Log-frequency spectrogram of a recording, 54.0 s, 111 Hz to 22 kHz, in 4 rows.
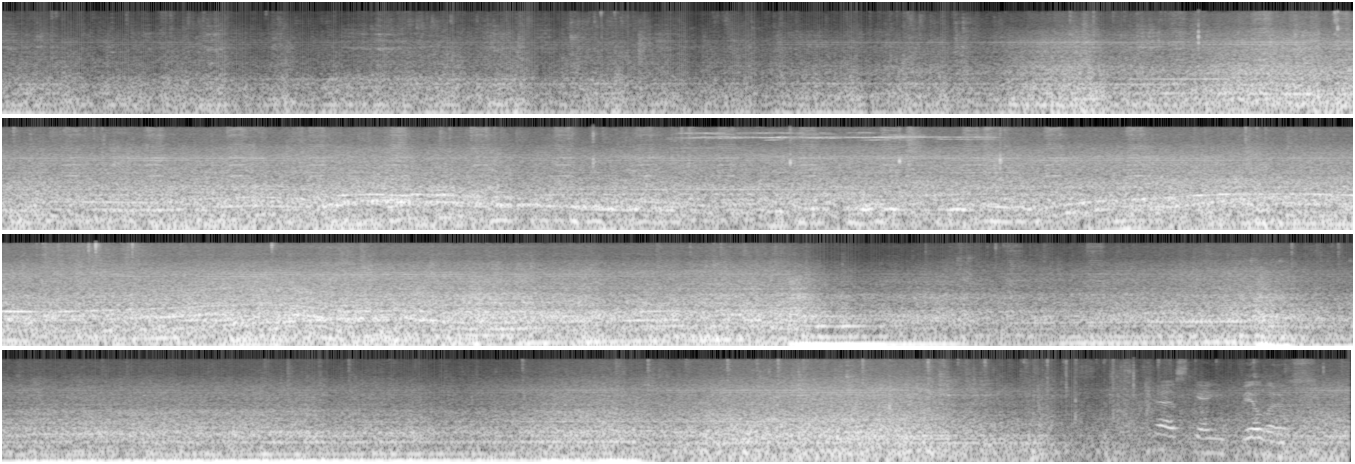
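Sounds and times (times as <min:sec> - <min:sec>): bus engine and road rumble: 0:00.0 - 0:54.0.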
